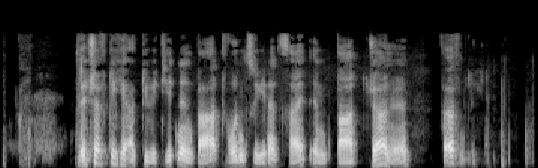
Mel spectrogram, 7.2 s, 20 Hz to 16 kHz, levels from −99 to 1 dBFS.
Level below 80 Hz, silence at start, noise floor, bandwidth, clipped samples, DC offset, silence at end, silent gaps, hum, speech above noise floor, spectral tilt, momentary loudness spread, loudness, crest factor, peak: -58 dBFS; 0.4 s; -46 dBFS; 7.8 kHz; under 0.1%; under 0.1%; 0.45 s; none; none; 29 dB; -5.5 dB/octave; 11 LU; -18 LUFS; 18 dB; -2 dBFS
